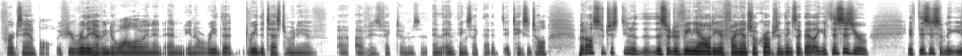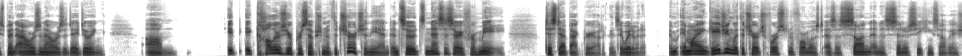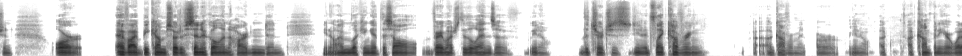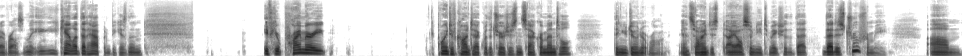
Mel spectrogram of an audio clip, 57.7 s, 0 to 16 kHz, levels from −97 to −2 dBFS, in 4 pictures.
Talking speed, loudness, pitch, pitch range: 205 wpm, -23 LUFS, 90 Hz, 80-110 Hz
